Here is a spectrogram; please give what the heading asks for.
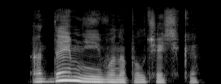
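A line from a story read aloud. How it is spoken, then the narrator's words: Whisper in ear. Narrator (Russian): шепнул Шико на ухо королю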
